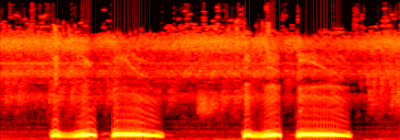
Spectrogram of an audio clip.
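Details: Caged decoy spotted dove giving its crowing call to stimulate other doves. Two matching phrases, each a warbling, dipping note followed by a longer, even, gently falling coo, about two seconds apart.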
